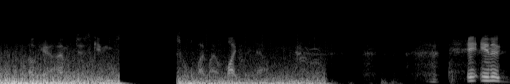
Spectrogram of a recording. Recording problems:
muffled; very; fading above 2 kHz
high frequencies cut off; slight; nothing above 8 kHz
wind noise on the microphone; heavy; until 3.5 s; 4 dB below the speech
crackling; faint; from 1 to 3.5 s; 30 dB below the speech
audio freezing; at 1 s for 0.5 s

